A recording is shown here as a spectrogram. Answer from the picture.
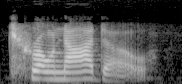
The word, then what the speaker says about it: tronado: Our word tornado actually comes from the Spanish word tronado, which means storm, and it's spelled T-R-O-N-A-D-O, tronado.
